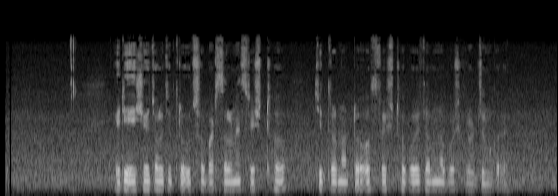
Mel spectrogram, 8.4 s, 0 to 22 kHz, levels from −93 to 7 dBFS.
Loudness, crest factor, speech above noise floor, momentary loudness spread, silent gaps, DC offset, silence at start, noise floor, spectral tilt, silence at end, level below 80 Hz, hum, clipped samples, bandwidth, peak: -28 LUFS; 20 dB; 22 dB; 24 LU; none; under 0.1%; 0.1 s; -50 dBFS; -4.5 dB/octave; 0.05 s; -74 dBFS; none; under 0.1%; 11.5 kHz; -10 dBFS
